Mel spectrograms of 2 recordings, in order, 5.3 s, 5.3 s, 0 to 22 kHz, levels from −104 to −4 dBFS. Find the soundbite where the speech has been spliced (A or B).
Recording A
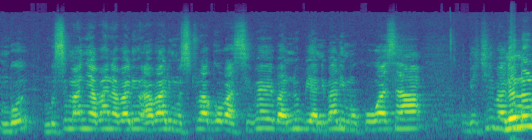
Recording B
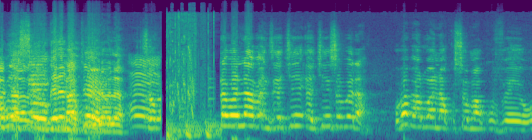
B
